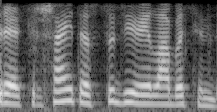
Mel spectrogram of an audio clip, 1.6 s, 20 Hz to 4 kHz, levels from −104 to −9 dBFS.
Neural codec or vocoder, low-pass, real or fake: none; 3.6 kHz; real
